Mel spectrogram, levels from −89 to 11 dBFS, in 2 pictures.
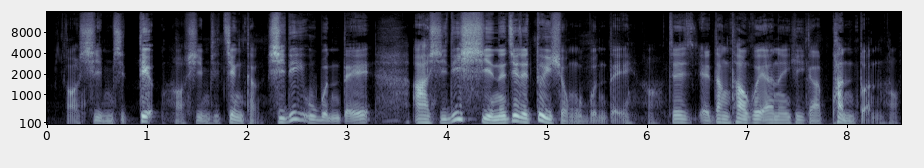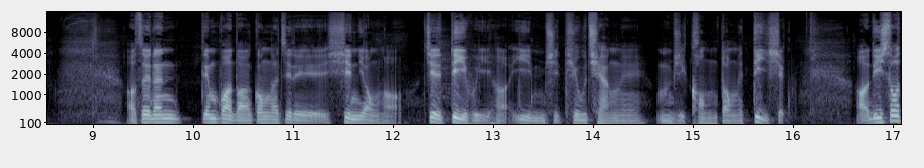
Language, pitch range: Chinese, 90-115 Hz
